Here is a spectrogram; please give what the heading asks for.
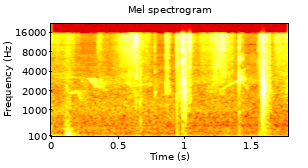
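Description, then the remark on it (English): Soft papery slaps and flicks of the Activate Your Chakras card deck being shuffled, a few brief crisp taps spread over a couple of seconds with no talking. “So what we do is we shuffle the cards, which I have been shuffling.”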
